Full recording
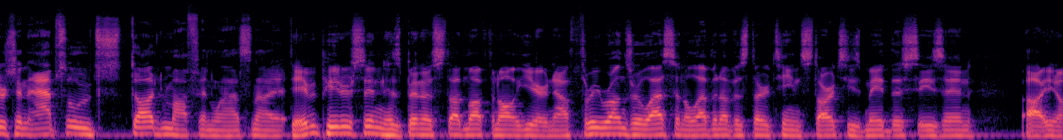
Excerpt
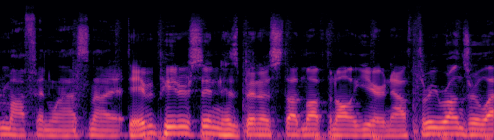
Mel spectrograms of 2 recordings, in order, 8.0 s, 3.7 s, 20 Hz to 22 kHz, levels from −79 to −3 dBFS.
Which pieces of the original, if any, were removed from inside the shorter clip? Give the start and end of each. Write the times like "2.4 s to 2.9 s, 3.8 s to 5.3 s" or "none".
none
